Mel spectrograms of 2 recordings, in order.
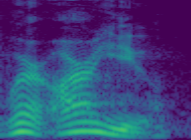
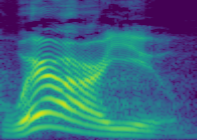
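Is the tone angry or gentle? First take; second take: gentle; angry. First: It is said in a gentle, inviting tone. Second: It is said in an angry, threatening tone.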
